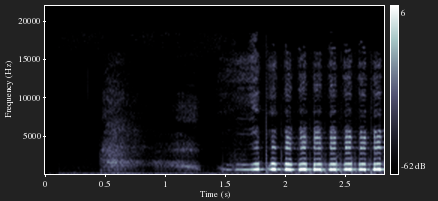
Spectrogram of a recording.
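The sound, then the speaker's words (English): A voice imitates a scream: after a couple of soft breathy gasps, a loud, high, wavering shriek rises and breaks into rapid rhythmic pulses, like a warbling alarm, with no talking. “can you give me the scream?”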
